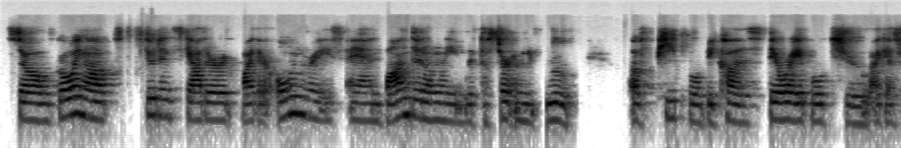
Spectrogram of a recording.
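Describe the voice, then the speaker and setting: A young woman from New York speaks as a panelist, earnest and reflective in her prepared remarks. Her voice sits a little low. The call audio is roomy and echoey, with a muffled, narrow sound. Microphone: video call.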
